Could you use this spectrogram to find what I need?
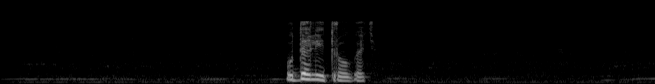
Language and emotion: Russian, neutral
